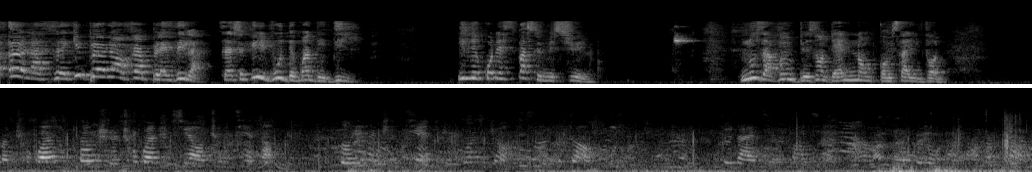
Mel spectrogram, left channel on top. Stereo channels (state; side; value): different; both; correlation 0.00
